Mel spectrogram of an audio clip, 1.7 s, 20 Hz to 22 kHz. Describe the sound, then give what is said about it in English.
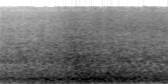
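Ocean waves wash and churn steadily around a 55-foot-long sailing boat on a voyage from the Falklands to South Georgia in dull but fair weather, a continuous broad rushing surf sound with a faint windy hiss, even in loudness, with no voices. “It's a 55-foot-long boat called the Pelagic, and it will travel through an ocean where waves can rise to the same height.”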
